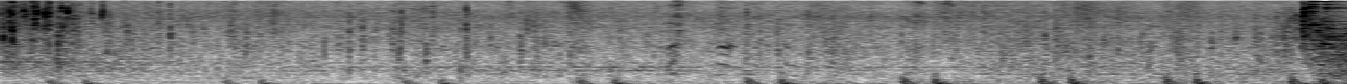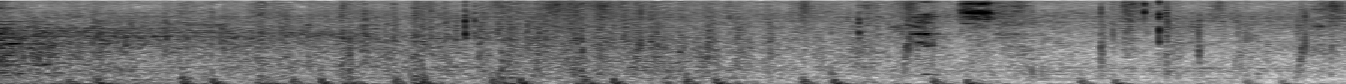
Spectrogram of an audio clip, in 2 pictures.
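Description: Footsteps thud quickly over soft ground.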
